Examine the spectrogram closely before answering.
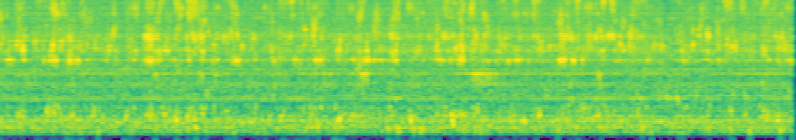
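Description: Thermomix running a high-speed blend of liquid cheesecake batter: a steady motor whir with the batter churning in the bowl.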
